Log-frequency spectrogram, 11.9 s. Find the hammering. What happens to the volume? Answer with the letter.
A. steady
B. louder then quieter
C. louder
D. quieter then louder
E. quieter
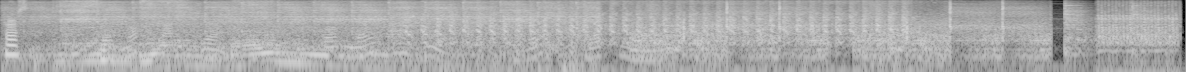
A.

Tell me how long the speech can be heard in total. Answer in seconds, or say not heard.
7 s.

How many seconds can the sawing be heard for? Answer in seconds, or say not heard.
not heard.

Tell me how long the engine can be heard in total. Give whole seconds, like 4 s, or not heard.
12 s.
